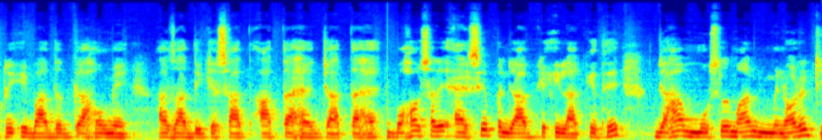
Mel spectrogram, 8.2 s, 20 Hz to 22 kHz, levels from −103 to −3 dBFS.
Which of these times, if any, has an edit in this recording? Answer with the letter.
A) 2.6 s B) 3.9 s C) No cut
B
